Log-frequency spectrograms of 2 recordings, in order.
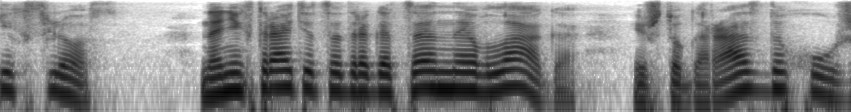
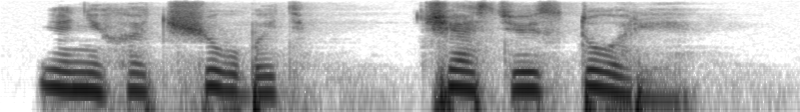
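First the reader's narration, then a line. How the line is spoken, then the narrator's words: Whispered. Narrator (Russian): шептала она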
